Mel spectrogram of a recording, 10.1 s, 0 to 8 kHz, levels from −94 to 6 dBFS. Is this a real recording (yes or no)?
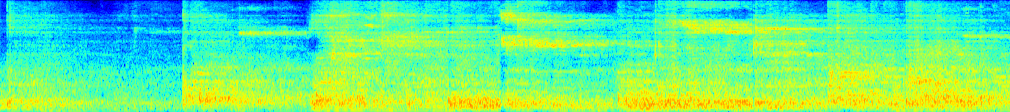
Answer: no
